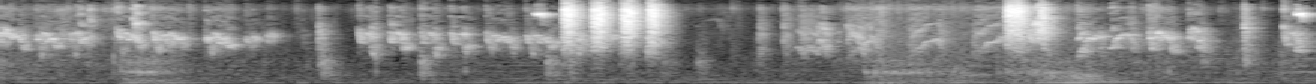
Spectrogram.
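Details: Several budgerigars in a pet colony, early January, chatter in fast warbling phrases of squeaky, buzzy notes, broken by bursts of loud harsh rustling around the middle and again later.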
